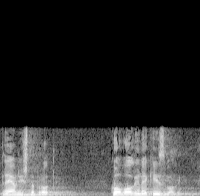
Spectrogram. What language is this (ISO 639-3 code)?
hrv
